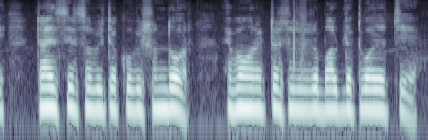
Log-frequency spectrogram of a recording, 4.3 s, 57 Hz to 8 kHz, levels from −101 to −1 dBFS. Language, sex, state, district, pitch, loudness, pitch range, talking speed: Bengali, male, Assam, Hailakandi, 170 Hz, -16 LUFS, 165-175 Hz, 170 wpm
